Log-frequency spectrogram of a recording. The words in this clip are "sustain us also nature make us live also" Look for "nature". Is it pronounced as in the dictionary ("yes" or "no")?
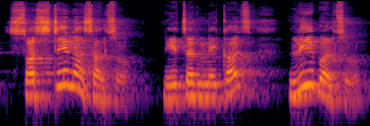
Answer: no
